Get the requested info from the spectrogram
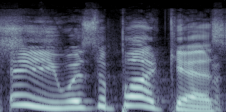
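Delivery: put-on Bronx accent. Imitating a man who can't find the podcast on TV, mock Bronx accent. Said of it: "I'm Bronxy over here".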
